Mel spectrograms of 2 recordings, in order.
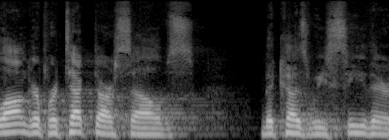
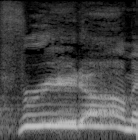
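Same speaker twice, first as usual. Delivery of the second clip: long high battle cry, much higher; defiant cry; 12 semitones higher than usual. Retold or imitated. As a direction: shout it like Wallace on the rack. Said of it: "he cries out".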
